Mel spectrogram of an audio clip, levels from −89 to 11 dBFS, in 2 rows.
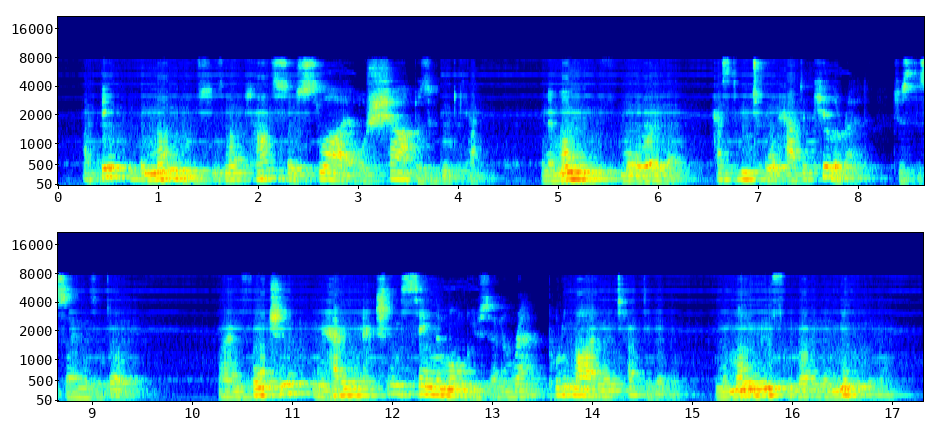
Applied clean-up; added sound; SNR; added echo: neural separator model SepFormer DNS4.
